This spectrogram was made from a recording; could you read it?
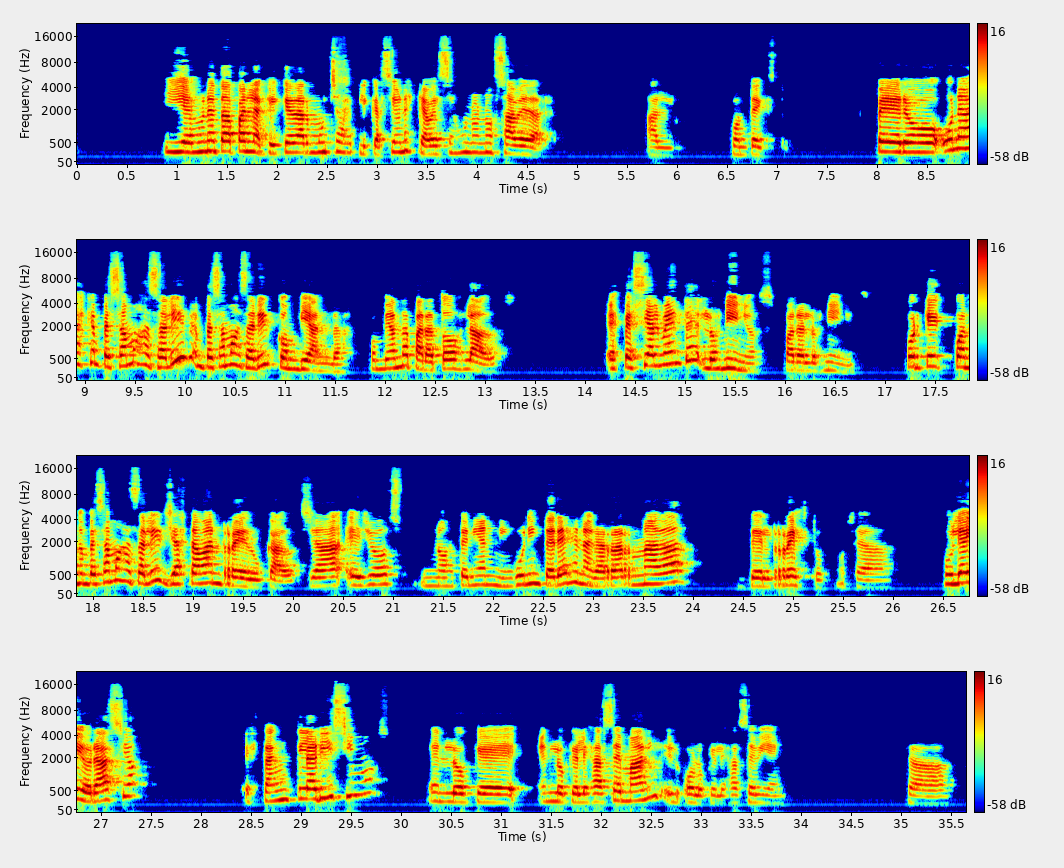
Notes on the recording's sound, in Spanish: Audio de la charla en vivo por Instagram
